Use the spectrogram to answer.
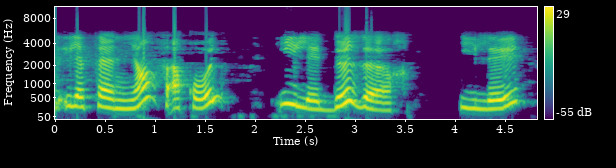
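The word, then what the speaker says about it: deux heures: فبالنسبة هنا أيضا غتلاحظوا أنني قلت 2 heures هنا نطقت لا لتر زد مع أنها ما كايناش. pourquoi؟ باسكو عندي h باسكو عندي لا لتر x كتبعها h دونك كندير لا ليزون وكنقرا 2 heures 2 heures. d'accord. كنطق لا لتر زد مع أنها ما مكتوباش باسكو درنا لا ليزون.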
